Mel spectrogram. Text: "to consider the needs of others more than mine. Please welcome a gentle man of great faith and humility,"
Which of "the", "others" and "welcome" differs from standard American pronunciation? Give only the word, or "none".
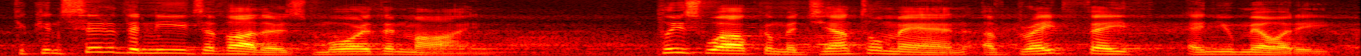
none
